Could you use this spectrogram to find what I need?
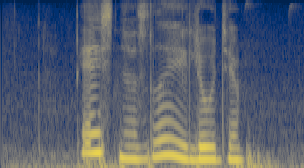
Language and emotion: Russian, neutral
